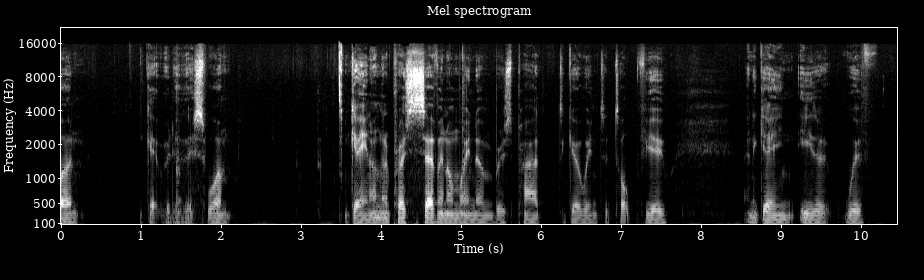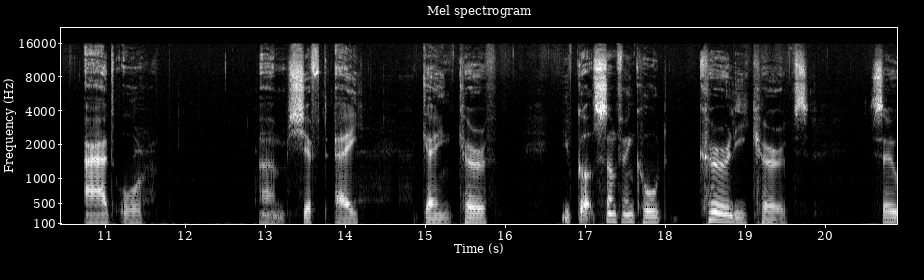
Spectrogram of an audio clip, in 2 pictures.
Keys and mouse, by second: 1.0 click, 2.1 Delete, 4.4 KP_7, 13.7 shift+a.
